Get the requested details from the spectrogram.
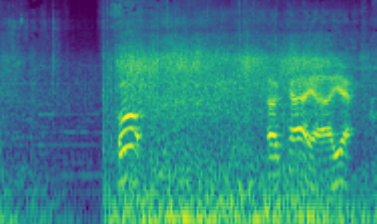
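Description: A fiery explosion booms and crackles.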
